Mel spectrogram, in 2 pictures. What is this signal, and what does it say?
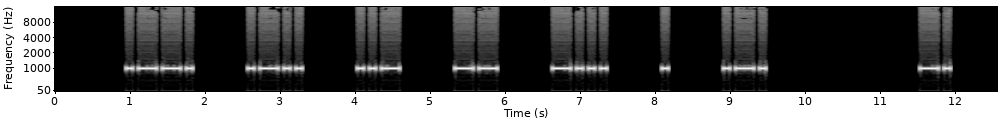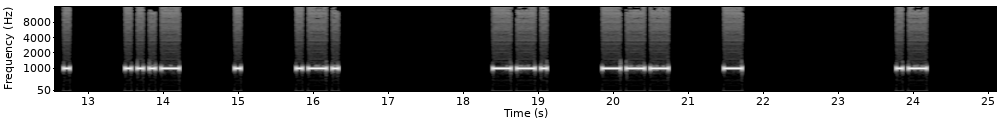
Morse code, heard as a keyed tone, about 15 wpm, spaced as for 8 wpm, 1000 Hz. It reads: PLUMBER NEVER GOT A
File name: qotdfiles / 8wpm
